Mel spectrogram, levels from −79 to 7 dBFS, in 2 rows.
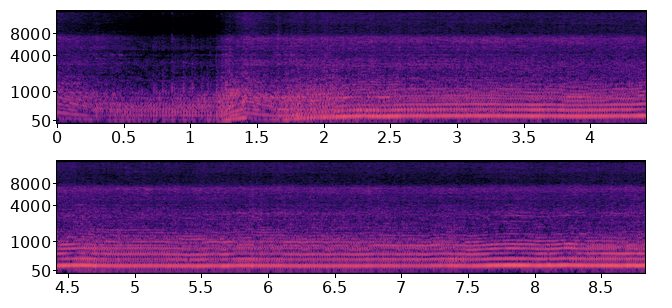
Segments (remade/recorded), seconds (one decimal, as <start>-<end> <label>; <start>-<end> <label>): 0.0-8.8 recorded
